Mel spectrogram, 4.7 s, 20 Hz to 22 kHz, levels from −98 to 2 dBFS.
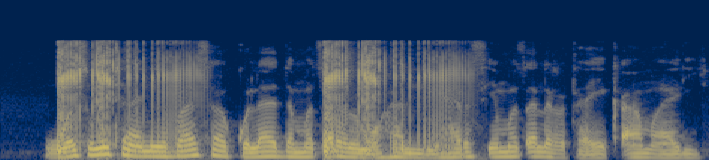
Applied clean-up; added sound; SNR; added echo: none; Fart; 3 dB; none.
